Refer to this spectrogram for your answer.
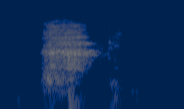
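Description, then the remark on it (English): Someone blows their nose away from the microphone: a long, breathy honk of rushing air followed by a shorter second puff, with no talking during the sound. “I'm going to move away from the microphone. I've got to blow my nose.”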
